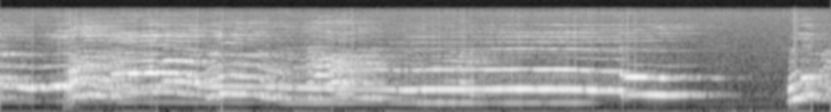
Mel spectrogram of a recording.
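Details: Alaskan Malamutes howling together: several overlapping long, wavering tones that slide up and down, with a steady sustained note held through the middle before the voices drop away briefly and resume.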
